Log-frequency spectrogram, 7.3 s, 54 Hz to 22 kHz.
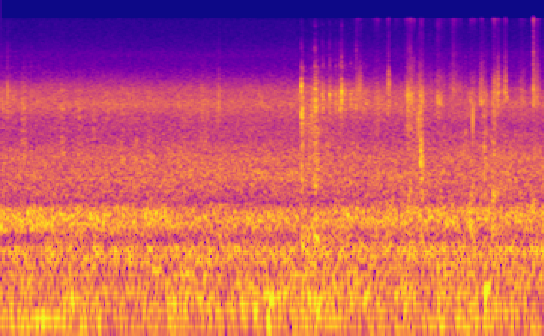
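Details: Dense, even roar of a big early-season reproductive honey bee swarm, close to 7 lbs, captured in Dale County, Alabama, with faint higher buzzes flickering over the constant hum.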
